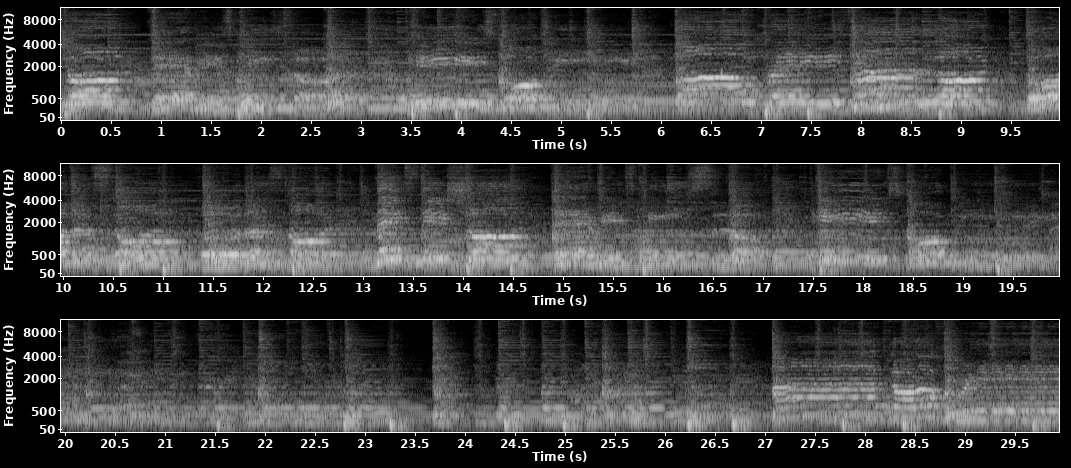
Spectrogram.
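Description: Live Christian worship song: a woman's singing voice with a strummed acoustic guitar, amplified through microphones.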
